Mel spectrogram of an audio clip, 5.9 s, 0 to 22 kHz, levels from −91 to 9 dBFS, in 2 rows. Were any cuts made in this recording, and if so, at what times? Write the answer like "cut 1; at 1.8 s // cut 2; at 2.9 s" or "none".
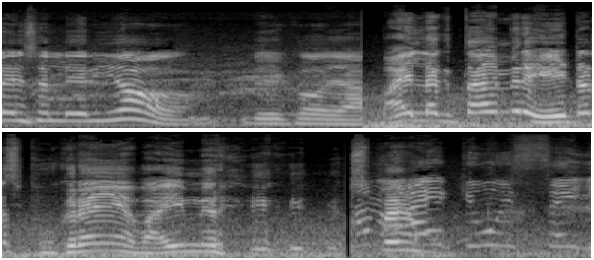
cut 1; at 1.8 s // cut 2; at 4.8 s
